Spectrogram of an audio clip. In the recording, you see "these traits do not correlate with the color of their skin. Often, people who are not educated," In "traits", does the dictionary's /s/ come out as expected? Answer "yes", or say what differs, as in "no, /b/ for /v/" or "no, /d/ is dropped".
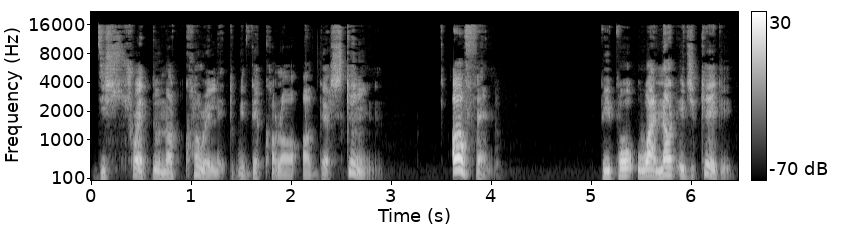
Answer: no, /s/ is dropped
